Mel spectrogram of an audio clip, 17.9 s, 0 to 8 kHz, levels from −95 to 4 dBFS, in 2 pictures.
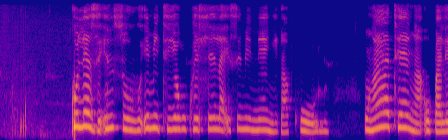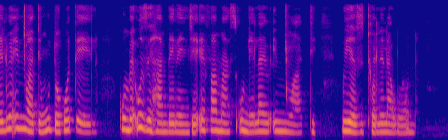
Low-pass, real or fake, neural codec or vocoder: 7.2 kHz; fake; autoencoder, 48 kHz, 128 numbers a frame, DAC-VAE, trained on Japanese speech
